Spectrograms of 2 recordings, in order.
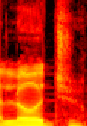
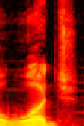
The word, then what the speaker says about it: Łódź: En la entrega anterior habíamos empezado a hablar de una ciudad importantísima llamada Lodz, o pronunciado en polaco Łódź,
